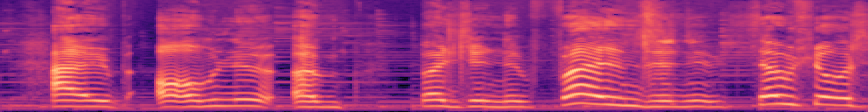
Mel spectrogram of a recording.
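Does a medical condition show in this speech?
Yes: cerebral palsy with speech impediment; speaks and moves strangely.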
